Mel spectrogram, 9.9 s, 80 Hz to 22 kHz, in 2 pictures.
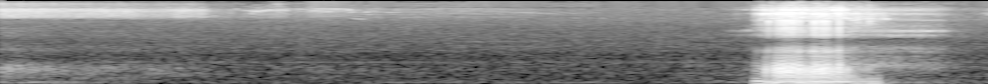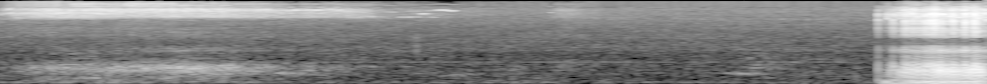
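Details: Pomeranian dog snoring, recorded 8 November 2015: two loud, rasping snores about five and a half seconds apart, each a harsh breath lasting under a second, with soft breathing and near-silence between.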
